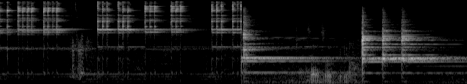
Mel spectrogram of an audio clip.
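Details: Sur Ron Light Bee supermoto front wheel build, final round after tightening a dead-sounding spoke: each tap gives a clear sustained bell-like ping, not a dull thud, spoke tension sounds right.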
